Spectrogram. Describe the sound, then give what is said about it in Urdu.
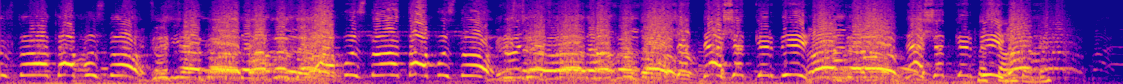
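A crowd of protesters outside the Quetta Press Club, protesting inadequate security for the Christian community in the Kalikhezi area of Samungli Road, chants slogans for their demands in loud, rhythmic unison, voices rising and falling in repeated bursts with shouting throughout, then fading out at the end. “مظاہرے کے شرکا اس موقع پر اپنے مطالبات کے حق میں نعرے بازی کرتے رہے.”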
